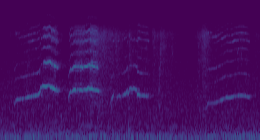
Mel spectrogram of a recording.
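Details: Baby monkey in an archaeological park, crying while its mother ignores it: a handful of clear, arching whistled cries, rising then falling, spaced unevenly over a low background rumble.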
